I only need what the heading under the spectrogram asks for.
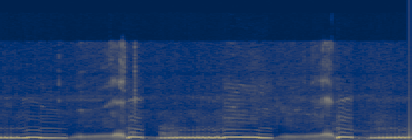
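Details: Cooing male spotted dove (manggung): a steady mellow coo, a quick rising hiccup note, then a grainy pulsed coo and another smooth sustained one, repeating in a loose rhythm.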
